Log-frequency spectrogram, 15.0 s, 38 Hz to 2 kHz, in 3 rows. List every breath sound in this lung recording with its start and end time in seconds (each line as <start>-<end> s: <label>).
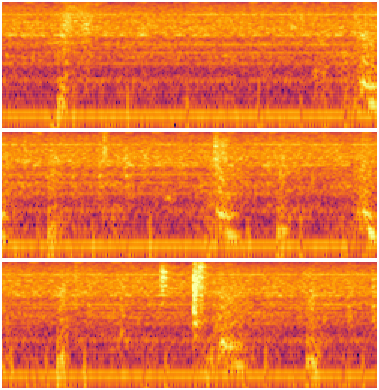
4.67-5.16 s: inhalation
4.67-5.16 s: rhonchi
5.58-6.07 s: exhalation
7.74-8.24 s: inhalation
7.74-8.24 s: rhonchi
8.63-9.13 s: exhalation
9.66-10.15 s: inhalation
9.66-10.15 s: rhonchi
10.66-11.03 s: exhalation
12.52-13.38 s: inhalation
